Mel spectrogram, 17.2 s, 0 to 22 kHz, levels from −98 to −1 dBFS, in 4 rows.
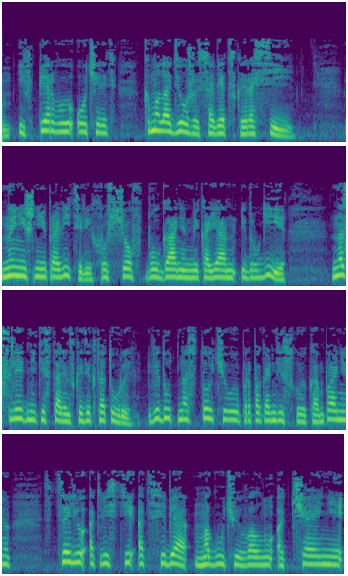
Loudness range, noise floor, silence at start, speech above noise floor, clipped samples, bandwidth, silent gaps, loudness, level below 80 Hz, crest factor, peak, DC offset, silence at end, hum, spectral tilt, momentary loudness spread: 2 LU; -53 dBFS; 0 s; 31 dB; under 0.1%; 8.8 kHz; none; -23 LUFS; -64 dBFS; 16 dB; -6 dBFS; under 0.1%; 0 s; none; -6 dB/octave; 7 LU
